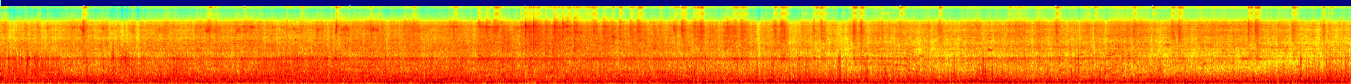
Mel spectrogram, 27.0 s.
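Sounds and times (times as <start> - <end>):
train wheels clattering on rails: 0.0 - 27.0.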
